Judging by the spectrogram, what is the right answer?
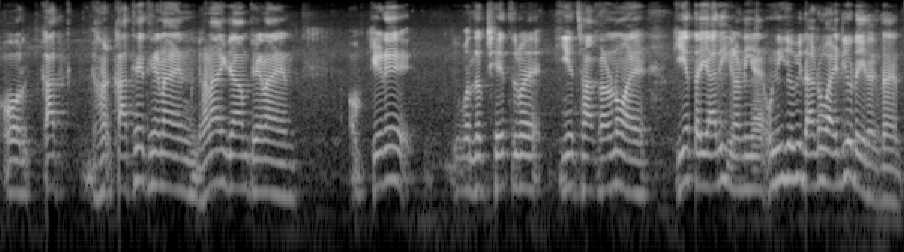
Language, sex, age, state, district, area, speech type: Sindhi, male, 45-60, Uttar Pradesh, Lucknow, urban, spontaneous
